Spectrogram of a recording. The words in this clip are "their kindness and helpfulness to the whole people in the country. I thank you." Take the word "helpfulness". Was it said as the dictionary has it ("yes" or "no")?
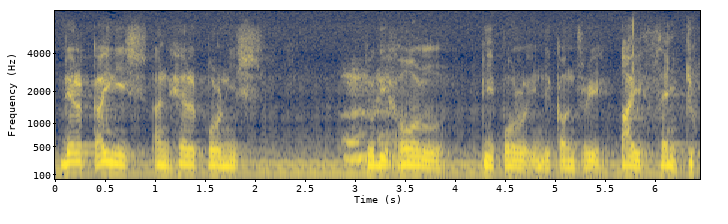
no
